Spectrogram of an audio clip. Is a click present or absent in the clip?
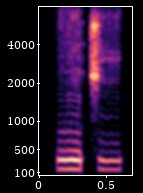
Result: absent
